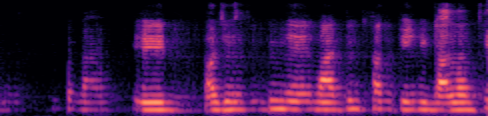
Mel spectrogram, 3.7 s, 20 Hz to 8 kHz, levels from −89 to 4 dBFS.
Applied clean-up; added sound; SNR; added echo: neural mask model DeepFilterNet 3.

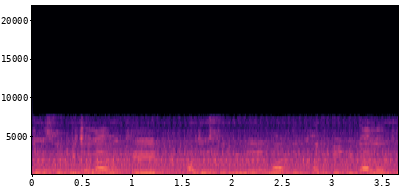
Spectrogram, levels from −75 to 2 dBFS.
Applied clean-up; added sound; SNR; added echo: none; Engine / Vehicle; 1 dB; reverberation time 0.4 s.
